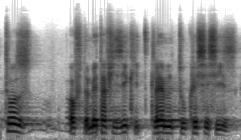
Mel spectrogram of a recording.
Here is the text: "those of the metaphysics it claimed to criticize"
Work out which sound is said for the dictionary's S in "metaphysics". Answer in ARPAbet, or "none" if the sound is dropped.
none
